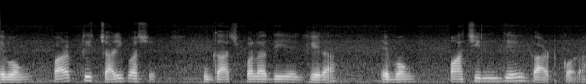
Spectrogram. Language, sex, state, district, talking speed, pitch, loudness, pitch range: Bengali, male, West Bengal, Jhargram, 125 wpm, 120 Hz, -17 LUFS, 110-125 Hz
